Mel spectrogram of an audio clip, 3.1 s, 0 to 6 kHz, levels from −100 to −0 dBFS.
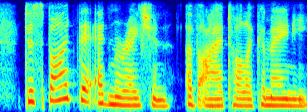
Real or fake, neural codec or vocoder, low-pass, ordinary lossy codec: real; none; 5.4 kHz; Opus, 24 kbps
